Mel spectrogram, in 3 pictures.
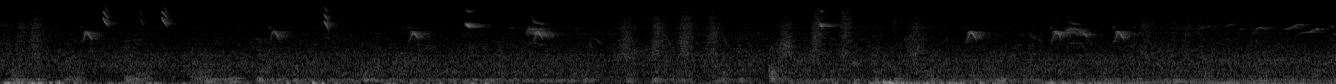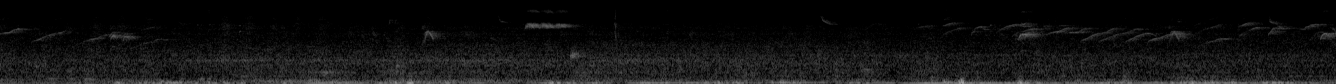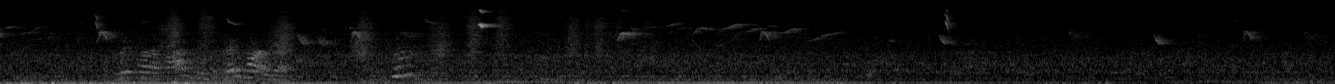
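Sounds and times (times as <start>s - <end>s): birds chirping: 0.1s - 15.9s, 16.5s - 40.0s.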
